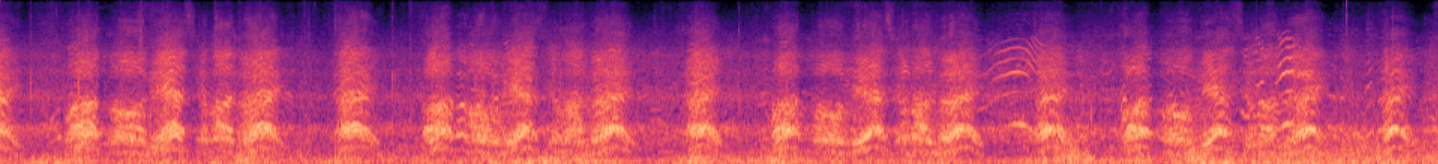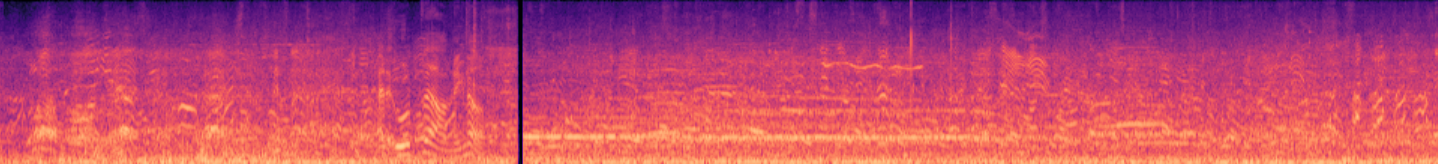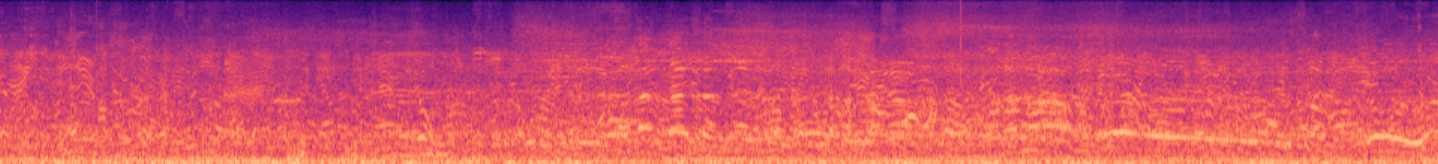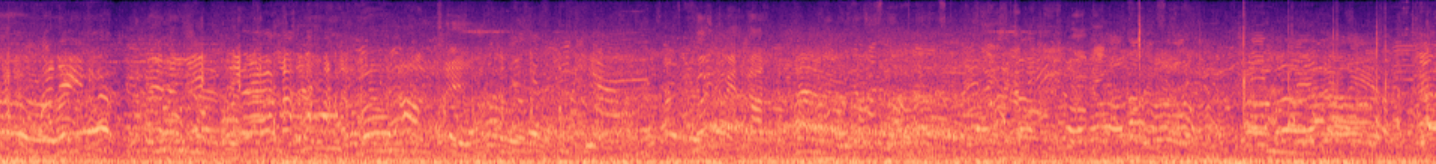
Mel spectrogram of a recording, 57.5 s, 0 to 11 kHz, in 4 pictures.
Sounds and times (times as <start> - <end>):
Speech: 11.3 - 19.6, 20.5 - 57.5.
